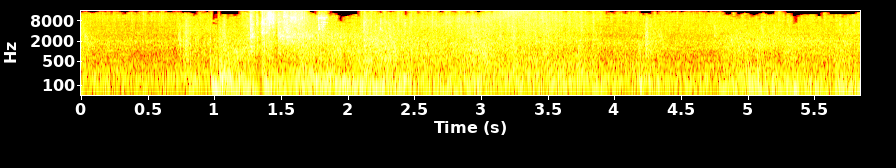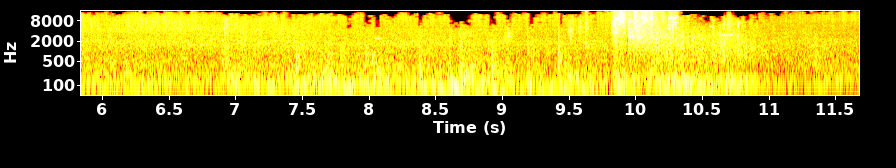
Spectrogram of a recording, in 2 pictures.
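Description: Shells explode nearby with heavy booms.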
